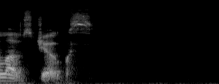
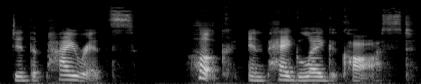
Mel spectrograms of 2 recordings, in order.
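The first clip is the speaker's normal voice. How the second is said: plain reading voice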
